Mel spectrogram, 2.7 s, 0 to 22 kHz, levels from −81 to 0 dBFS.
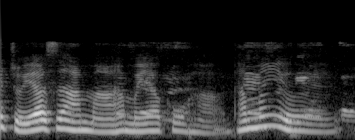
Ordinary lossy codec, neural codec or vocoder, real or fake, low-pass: none; none; real; 7.2 kHz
